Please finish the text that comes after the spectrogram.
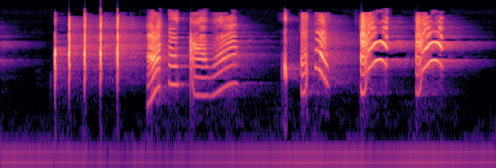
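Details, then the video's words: Indoor pet parrot imitating phone tones: a quiet start, then four sharp clicks, sweeping whistled glides, a short gap, and clipped notes leading into sustained, steady tone-like whistles. "parrot so Cute New phashto Talking video"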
